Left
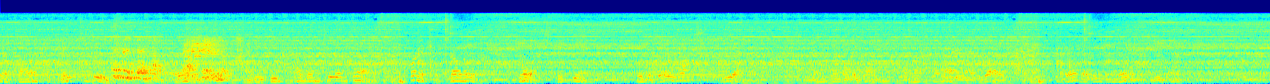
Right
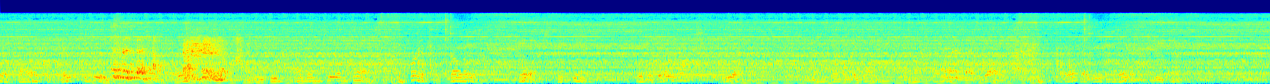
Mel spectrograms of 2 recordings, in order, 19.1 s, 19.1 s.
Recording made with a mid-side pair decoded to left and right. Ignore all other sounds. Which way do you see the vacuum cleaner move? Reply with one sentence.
In this clip you hear the vacuum cleaner stay in one place.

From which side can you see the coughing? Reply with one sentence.
You can hear the coughing on the right.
